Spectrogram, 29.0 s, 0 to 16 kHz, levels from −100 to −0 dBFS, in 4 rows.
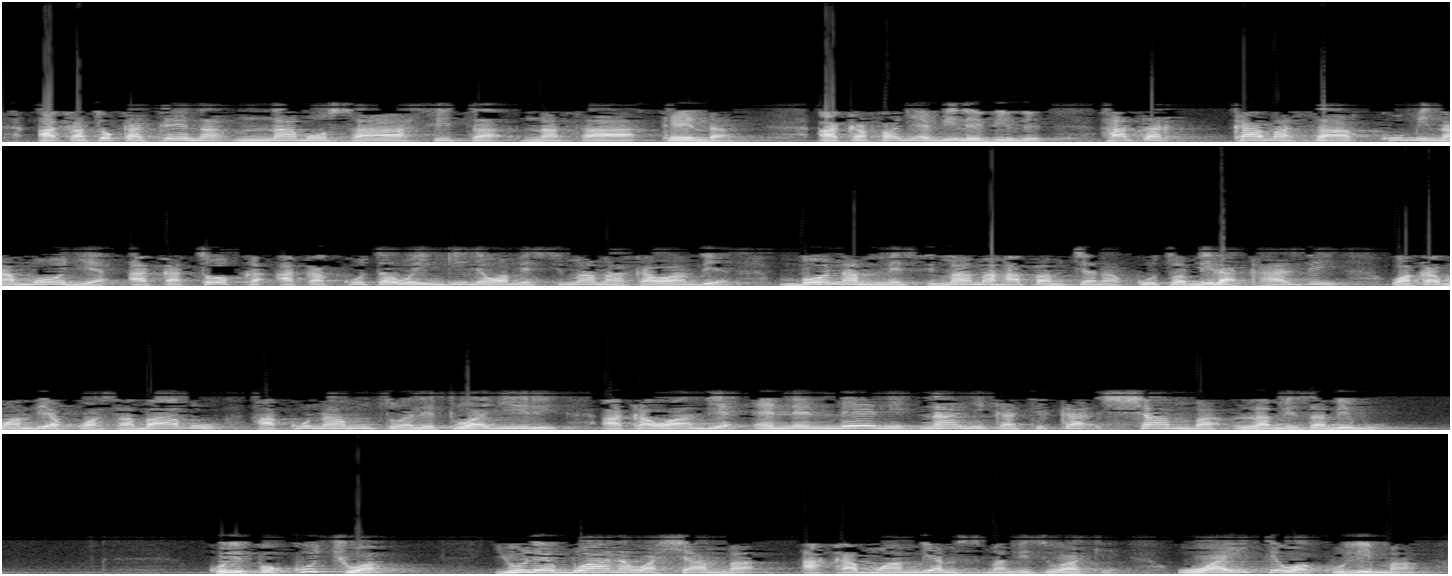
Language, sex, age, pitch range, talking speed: Swahili, male, 50-69, 145-195 Hz, 110 wpm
